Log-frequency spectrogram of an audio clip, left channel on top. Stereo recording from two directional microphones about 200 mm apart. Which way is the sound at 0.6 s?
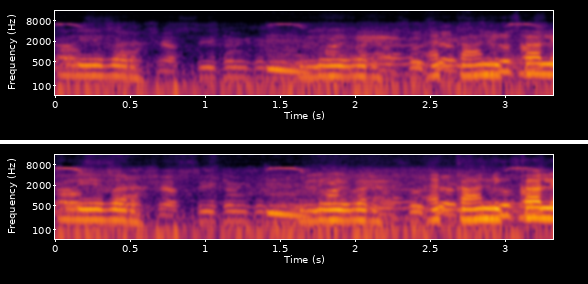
50° left (ahead or behind).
